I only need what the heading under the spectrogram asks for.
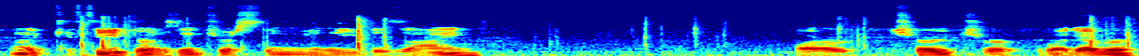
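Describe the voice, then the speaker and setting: A man's voice: low voice, unhurried, mellow, highs cut off, slight background noise. A man chatting casually as co-host of a live game stream. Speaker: livestream co-host. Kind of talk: casual chat over a game.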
